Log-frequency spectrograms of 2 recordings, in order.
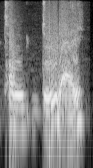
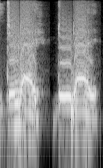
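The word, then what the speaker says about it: Doedee: Tom Duday, as it's pronounced, played his first game. – Isn't it Doady? It's Duday.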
